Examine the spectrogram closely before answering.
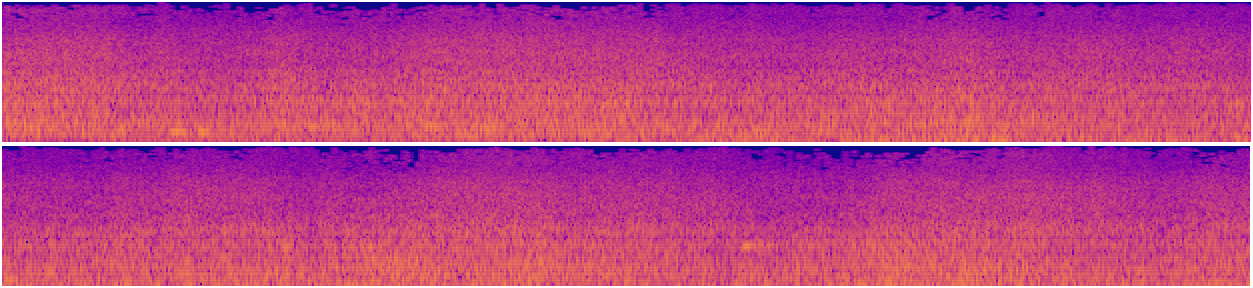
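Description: Steady wind noise on the microphone mixed with the low rumble and water wash of a Mersey ferry under way.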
